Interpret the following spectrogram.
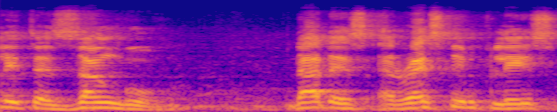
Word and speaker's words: Zango: refer today as zongos the actual pronunciation of zongo is Zango not zongo and if you do your research Zango it's a house away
